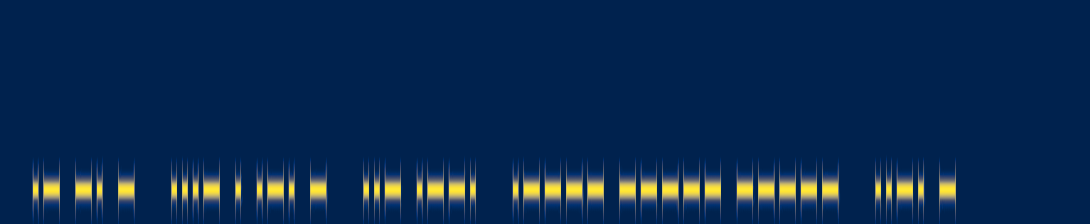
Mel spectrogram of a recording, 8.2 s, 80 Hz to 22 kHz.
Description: Morse code, heard as a keyed tone, about 30 wpm, 700 Hz. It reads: ANT VERT UP 100 FT
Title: Practice QSO - Exchange 2 - Info - 30wpm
